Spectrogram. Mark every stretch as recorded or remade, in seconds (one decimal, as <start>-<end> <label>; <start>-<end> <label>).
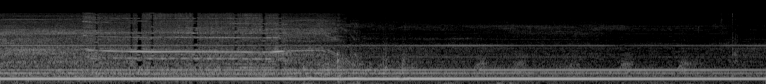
0.0-2.9 recorded; 2.9-4.1 remade; 4.1-7.7 recorded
